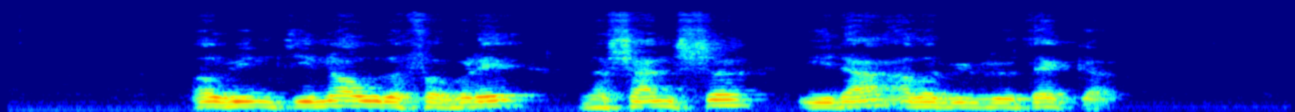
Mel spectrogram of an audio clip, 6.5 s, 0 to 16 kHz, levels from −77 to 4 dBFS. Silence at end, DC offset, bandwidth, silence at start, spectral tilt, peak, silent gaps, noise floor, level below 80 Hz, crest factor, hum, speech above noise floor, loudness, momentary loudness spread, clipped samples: 0.9 s; under 0.1%; 11.5 kHz; 0.95 s; -7 dB/octave; -10 dBFS; none; -66 dBFS; -52 dBFS; 16 dB; 50 Hz at -50 dBFS; 43 dB; -24 LUFS; 12 LU; under 0.1%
